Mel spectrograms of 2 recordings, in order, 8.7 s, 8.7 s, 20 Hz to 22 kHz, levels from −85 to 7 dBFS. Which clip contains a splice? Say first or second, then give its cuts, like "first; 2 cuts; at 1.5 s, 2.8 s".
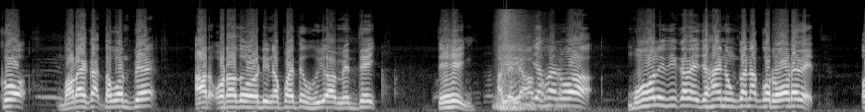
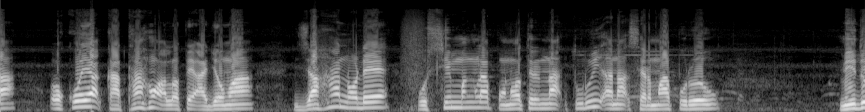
first; 1 cut; at 5.1 s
